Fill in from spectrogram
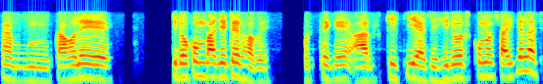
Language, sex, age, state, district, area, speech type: Bengali, male, 18-30, West Bengal, Birbhum, urban, conversation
